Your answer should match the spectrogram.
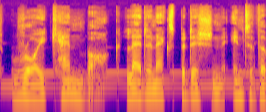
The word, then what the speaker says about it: Reichenbach: In 1911, a German paleontologist named Ernst Stromer von Reichenbach, pronounced Roy Ken Bock, led an expedition into the Bahariya Oasis in Western Egypt.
